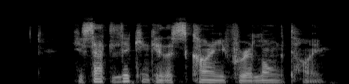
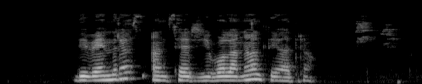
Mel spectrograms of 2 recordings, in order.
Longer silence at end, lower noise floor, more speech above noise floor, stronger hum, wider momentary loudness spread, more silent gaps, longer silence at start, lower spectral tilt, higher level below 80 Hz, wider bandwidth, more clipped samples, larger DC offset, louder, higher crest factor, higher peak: second, 0.25 s vs 0.55 s; second, -53 dBFS vs -70 dBFS; second, 24 dB vs 47 dB; neither; second, 13 LU vs 22 LU; neither; second, 0.4 s vs 0.75 s; second, -2.5 dB/octave vs -5.5 dB/octave; about the same, -66 dBFS vs -70 dBFS; about the same, 12 kHz vs 11.5 kHz; neither; neither; second, -28 LUFS vs -23 LUFS; first, 24 dB vs 18 dB; about the same, -8 dBFS vs -8 dBFS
